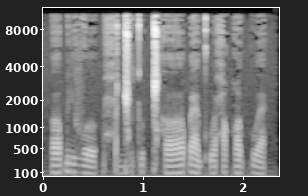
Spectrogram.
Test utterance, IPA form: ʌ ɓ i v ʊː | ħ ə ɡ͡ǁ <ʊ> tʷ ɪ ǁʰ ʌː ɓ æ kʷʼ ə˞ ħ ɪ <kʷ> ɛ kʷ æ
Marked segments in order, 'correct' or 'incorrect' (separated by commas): correct, incorrect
